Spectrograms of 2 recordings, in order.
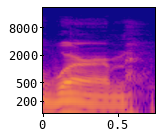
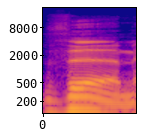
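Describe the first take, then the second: First: The name is pronounced the English way. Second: The name is pronounced the German way.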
